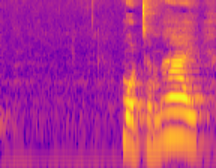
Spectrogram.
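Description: Speech only: a pause of about a second with a faint steady hum, then a narrator's voice speaking Vietnamese.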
